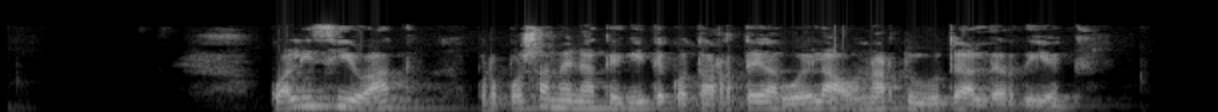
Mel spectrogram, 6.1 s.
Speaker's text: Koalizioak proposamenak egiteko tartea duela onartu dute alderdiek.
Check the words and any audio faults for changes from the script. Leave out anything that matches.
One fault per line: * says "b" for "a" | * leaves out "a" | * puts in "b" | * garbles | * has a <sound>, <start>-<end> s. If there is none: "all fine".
all fine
